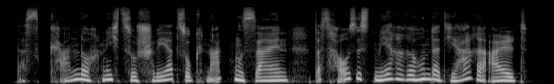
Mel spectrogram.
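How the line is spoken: Hissed. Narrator (German): zischte er

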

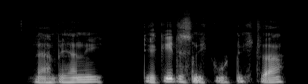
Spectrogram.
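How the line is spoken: Whispering. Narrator (German): flüstert

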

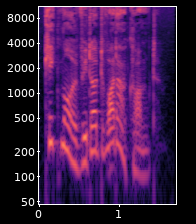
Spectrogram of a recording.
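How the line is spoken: Shouted. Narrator (German): rief er

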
